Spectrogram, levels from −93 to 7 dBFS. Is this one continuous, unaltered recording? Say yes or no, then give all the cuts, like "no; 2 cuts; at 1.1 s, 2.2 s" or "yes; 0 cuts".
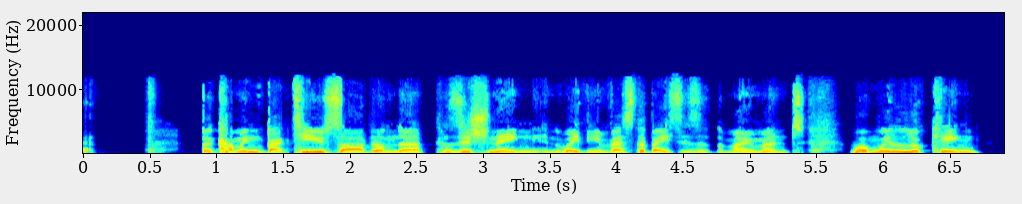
yes; 0 cuts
